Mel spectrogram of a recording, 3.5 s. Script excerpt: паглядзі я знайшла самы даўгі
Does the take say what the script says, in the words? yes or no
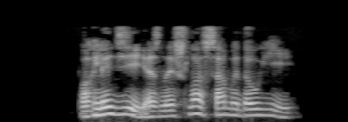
yes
